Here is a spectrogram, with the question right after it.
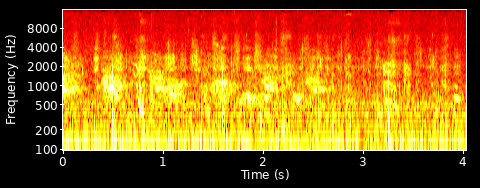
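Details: Newborn Welsh corgi puppies drinking their mother's milk, recorded 15 June 2013: soft, high squeaky whimpers and short squeals repeated irregularly over busy suckling and shuffling noises, with a steady low hum underneath.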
